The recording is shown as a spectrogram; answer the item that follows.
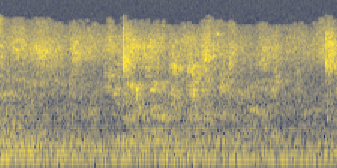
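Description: Near silence with a faint, even hiss.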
